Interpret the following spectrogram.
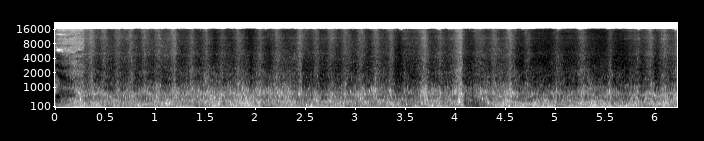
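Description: Hand sanding block rubbed back and forth over a painted wooden door in quick, even strokes, wearing through the fresh white paint to distress it.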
